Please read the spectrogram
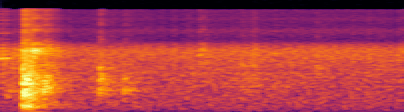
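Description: A single sharp knock just after the start, then a fainter click about half a second in, followed by quiet room tone.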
